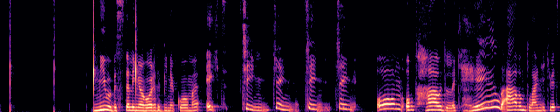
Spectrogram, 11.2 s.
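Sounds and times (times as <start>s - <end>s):
finger snaps: 0.0s - 2.0s, 2.6s - 2.9s
speech: 1.9s - 11.1s.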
